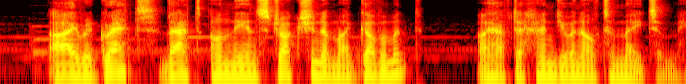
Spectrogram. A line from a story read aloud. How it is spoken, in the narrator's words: he says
